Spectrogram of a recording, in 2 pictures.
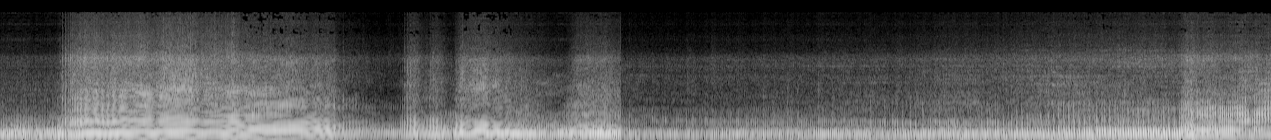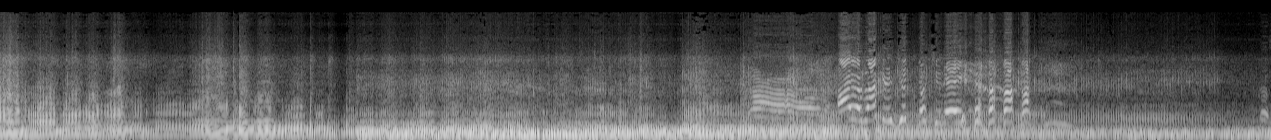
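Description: Dirt bike engines revving hard on a steep muddy climb, the pitch rising and falling in repeated bursts, clearest in the first few seconds.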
